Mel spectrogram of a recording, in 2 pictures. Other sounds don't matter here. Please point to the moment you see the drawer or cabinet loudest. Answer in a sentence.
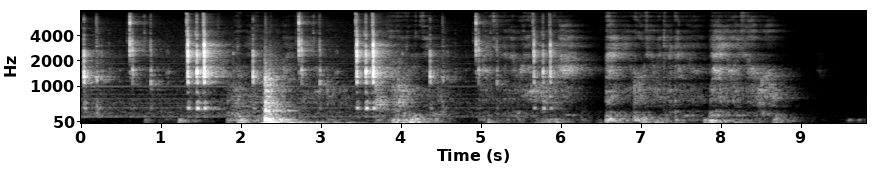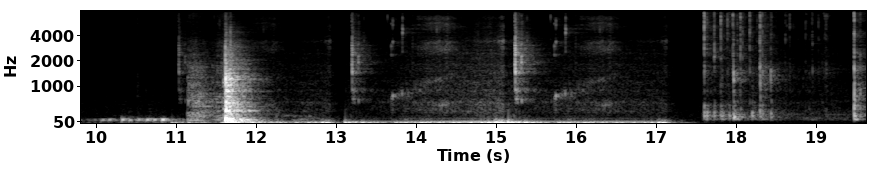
The loudest moment of the drawer or cabinet is at 12 seconds.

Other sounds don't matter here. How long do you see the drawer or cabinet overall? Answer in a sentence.
The drawer or cabinet can be heard for 3 seconds in total.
